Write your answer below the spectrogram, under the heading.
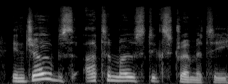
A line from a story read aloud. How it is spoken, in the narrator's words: he cried after the Lord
